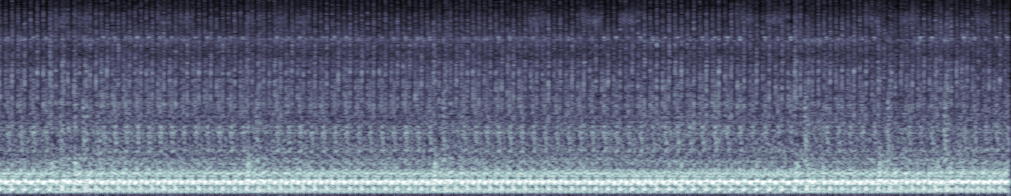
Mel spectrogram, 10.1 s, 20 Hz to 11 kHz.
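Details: Terex 80-20 diesel after sitting 30 years: low-speed chugging with an uneven, lumpy beat over a steady drone while it blasts oil out; rough running, cause not evident.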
